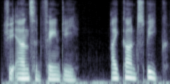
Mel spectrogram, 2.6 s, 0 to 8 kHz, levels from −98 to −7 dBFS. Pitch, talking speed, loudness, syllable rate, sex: 120 Hz, 140 wpm, -20 LUFS, 4.5 syllables/s, male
